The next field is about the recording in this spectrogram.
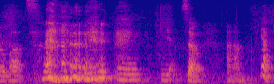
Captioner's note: laughing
